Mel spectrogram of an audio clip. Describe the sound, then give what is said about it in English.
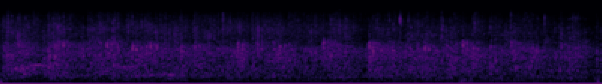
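Applause from an audience welcoming a guest preacher before his message, dense steady clapping that holds at an even level for the whole stretch with no talk over it. “Let's give him a hand. He's our brother.”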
